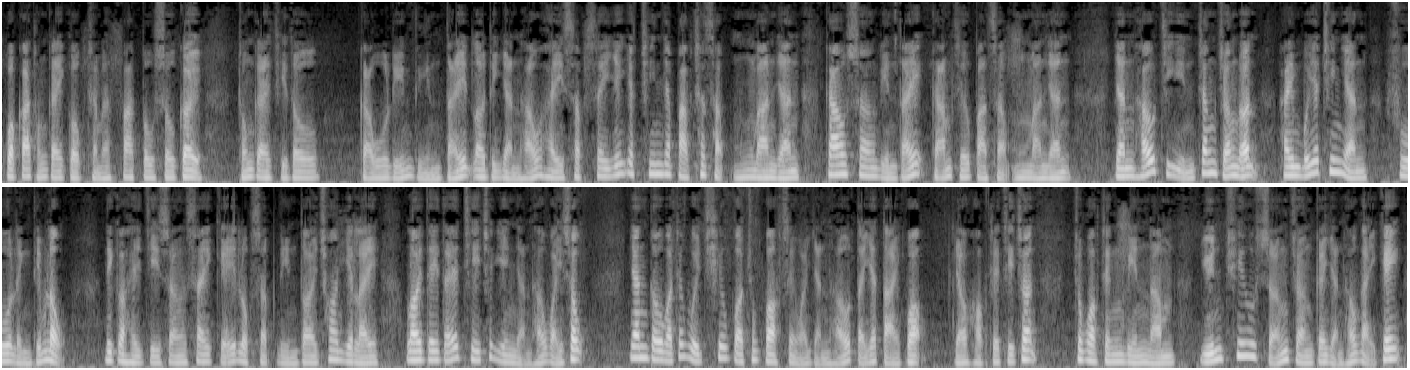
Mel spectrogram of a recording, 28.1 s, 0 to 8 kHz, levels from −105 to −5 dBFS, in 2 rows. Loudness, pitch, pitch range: -28 LUFS, 115 Hz, 100-135 Hz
